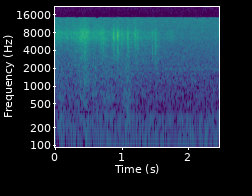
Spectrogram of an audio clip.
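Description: Faint crinkling and rustling of the paper sheet on a treatment table's face rest as a person lying face down turns her head, over a low steady hum.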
